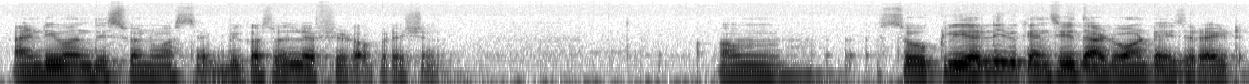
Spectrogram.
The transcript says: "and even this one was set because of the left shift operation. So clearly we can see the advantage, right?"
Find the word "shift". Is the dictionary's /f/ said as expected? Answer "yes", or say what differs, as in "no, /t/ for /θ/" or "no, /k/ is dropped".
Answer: no, /f/ is dropped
